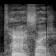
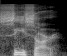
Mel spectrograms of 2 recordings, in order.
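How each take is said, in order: First: The name begins with a hard K sound. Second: The name begins with a soft S sound. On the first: This is how the name was said in Roman times. "in Roman times his name was pronounced Caesar" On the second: This is the modern everyday pronunciation. "the Roman emperor we all know as Caesar"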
